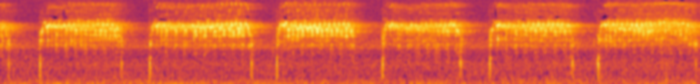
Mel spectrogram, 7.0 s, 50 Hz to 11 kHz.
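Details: Black stork chicks at a nest in Estonia, filmed by a live nest camera on 26.08.21; one chick begs to be fed while its sibling flies along the nest. Harsh, buzzy chirping calls of about a second, repeated steadily, with faint clicks between them.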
